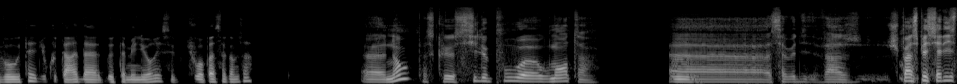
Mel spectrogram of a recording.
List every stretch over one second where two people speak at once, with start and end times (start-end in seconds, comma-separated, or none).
none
